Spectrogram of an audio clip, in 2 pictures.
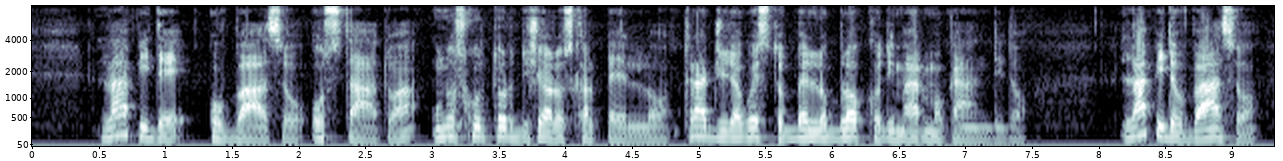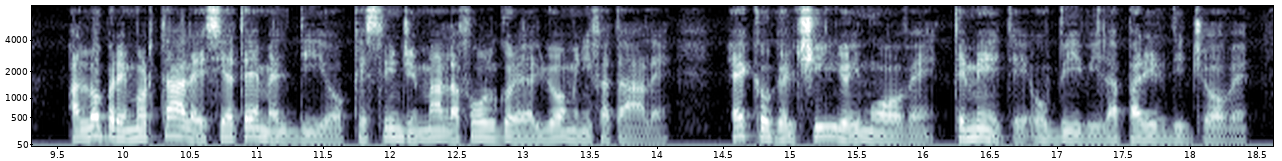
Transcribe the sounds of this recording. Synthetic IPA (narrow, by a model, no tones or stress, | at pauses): laːpid̪e | ovːaːzoʔːst̪aːt̪waunʊskult̪ord̪it͡ʃialːoskalpɛlːot̪ɾad͡ʒːid̪akwest̪ʊbɛlːʊblɔkʰːod̪imarmokand̪id̪o | laːpid̪eovːaːzo | alːɔːpeɾaimːort̪aːlɪsiat̪ɛːmaild̪iːokest̪ɾind͡ʒeimːanlːafolɡoɾeaʎːwɔːminifat̪aːlɪ | ɛkːʊkeilt͡ʃiʎːoimwɔːvet̪emɛːt̪ɪʔovːiːvilapːaɾird̪id͡ʒɔːve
